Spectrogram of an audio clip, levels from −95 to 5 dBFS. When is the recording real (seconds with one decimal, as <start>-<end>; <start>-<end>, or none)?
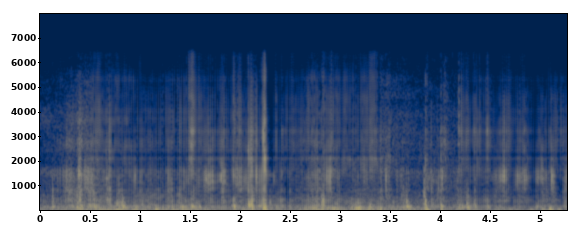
0.0-0.5; 3.4-4.2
